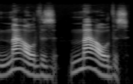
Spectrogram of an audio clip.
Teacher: Most people are going to say mouths, mouths. So instead of making an unvoiced S sound and an unvoiced TH sound, now we're going to make a voiced S sound as a Z and a voiced TH sound.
